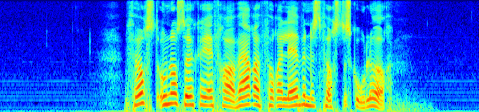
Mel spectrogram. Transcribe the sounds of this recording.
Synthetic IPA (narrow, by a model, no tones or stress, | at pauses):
fœʁst̪ʊnəʁsøːkəʁjæɪfʁɑːʋæːʁəfɔʁɛleːʋənəsfœʁst̪əskuːləoːʁ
